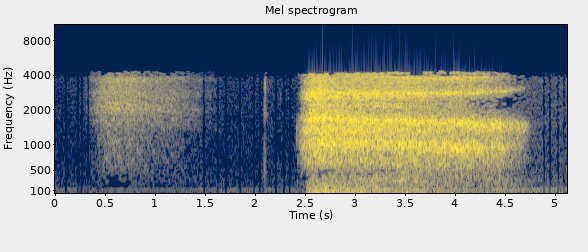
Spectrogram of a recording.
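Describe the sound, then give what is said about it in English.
A deep breath: a soft, airy inhale, a short pause, then a longer and much louder sighing exhale that fades at the end, with no talking. “Let's take a nice deep breath, please.”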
